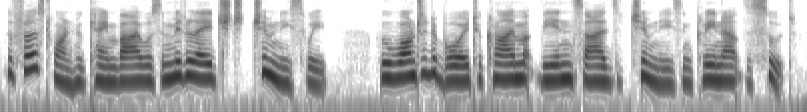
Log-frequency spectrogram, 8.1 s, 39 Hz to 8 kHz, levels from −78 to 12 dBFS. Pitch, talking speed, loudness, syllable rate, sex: 185 Hz, 210 wpm, -16 LUFS, 5.0 syllables/s, female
